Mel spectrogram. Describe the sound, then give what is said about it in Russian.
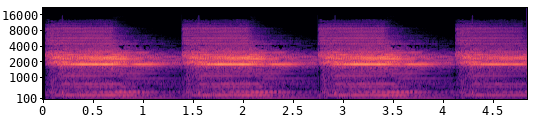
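A blaring security alarm set off by a counterfeit chip sounds in four long, loud, harsh buzzing bursts, each running almost into the next with only brief dips between them. “«Внимание! Поддельный чип!» Взревевший сигнал тревоги произвел эффект вылитого на голову ушата с холодной водой.”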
